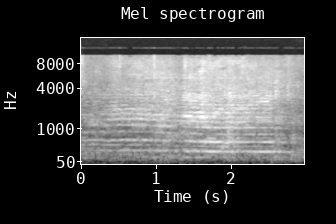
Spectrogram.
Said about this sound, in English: We see Shilun Wu there, the loudest car ever.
